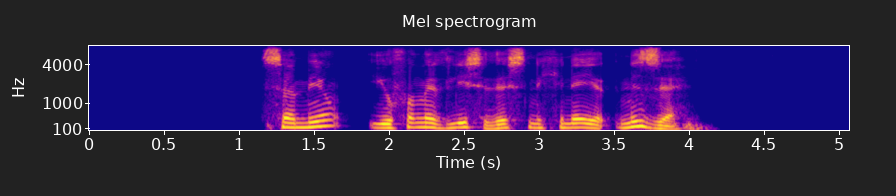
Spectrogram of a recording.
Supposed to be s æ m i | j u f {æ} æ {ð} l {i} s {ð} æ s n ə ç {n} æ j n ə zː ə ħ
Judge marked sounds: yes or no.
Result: yes, yes, yes, yes, yes

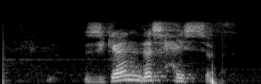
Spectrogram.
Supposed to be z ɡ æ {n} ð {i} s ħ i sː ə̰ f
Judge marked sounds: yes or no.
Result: yes, no

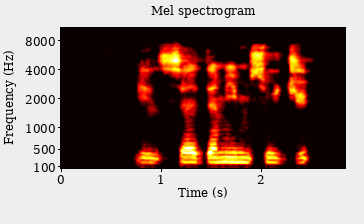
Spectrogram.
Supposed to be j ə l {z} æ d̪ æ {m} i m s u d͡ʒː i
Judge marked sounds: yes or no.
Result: no, yes

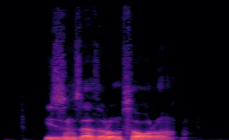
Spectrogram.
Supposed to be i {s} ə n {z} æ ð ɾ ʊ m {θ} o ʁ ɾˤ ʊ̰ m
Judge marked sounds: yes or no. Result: no, yes, yes

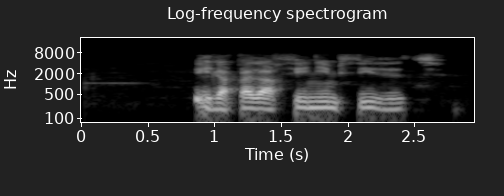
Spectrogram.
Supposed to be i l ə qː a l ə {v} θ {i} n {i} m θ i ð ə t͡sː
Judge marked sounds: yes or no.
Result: no, yes, yes

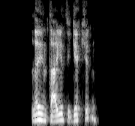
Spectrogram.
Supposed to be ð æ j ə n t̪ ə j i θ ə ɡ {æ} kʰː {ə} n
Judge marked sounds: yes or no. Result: yes, yes

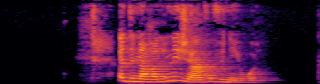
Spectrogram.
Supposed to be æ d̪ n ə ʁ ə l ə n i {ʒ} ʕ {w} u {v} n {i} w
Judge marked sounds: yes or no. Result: yes, no, yes, yes

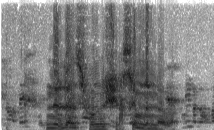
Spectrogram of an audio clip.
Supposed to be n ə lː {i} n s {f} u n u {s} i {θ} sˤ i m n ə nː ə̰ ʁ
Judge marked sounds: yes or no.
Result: no, yes, no, no

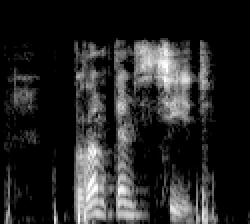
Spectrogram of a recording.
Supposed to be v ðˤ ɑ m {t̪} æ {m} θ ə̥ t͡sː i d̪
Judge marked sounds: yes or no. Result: yes, yes

